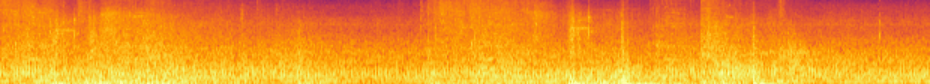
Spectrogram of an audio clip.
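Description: A video game car's engine roars and whooshes.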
